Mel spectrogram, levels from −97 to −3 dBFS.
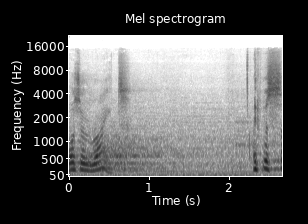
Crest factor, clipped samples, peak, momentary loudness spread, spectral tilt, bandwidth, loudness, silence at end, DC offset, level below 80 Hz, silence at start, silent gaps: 20 dB; under 0.1%; -6 dBFS; 22 LU; -4.5 dB/octave; 15.5 kHz; -26 LUFS; 0 s; under 0.1%; -48 dBFS; 0 s; none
